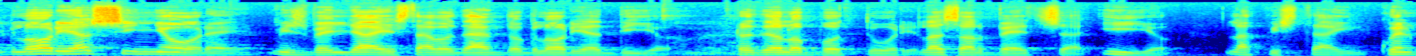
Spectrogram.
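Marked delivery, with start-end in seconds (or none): 0.0-1.3 louder, joyful cry of glory; shouted praise. Retold or imitated. Dreamer shouting praise to God at his exam, louder. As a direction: call it out in triumph.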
